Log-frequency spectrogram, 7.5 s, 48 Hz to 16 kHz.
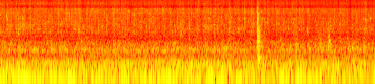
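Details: Worcester Bosch gas boiler, after a repair that didn't last 24 hours: steady low rattling rumble under water flowing through it, now constantly making the rattling noise.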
